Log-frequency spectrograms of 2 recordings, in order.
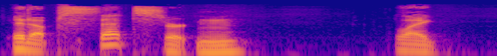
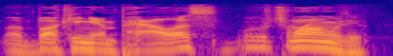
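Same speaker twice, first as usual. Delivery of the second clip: normal talking voice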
